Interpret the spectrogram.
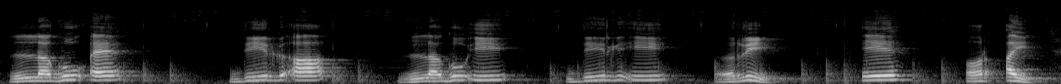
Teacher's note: वे स्वर जिनके उच्चारण में होठों की बनावट वृत्त के समान गोल ना होकर फैली रहती है। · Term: अवृत्ताकार स्वर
